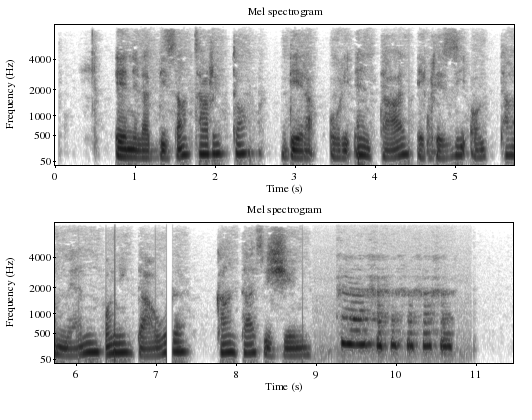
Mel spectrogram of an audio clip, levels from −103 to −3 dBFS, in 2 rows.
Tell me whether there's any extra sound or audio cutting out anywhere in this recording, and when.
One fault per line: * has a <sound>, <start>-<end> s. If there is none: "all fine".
* has a dropout, 7.1-7.2 s
* has a laugh, 9.2-10.8 s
